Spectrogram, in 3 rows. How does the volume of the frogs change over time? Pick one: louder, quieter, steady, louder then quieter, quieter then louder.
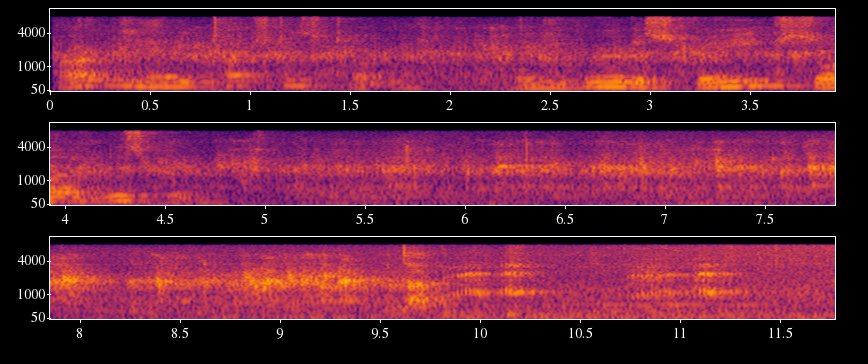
louder.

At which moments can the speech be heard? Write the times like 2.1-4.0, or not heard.
0.0-4.8.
